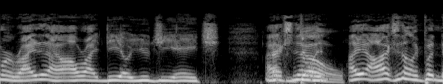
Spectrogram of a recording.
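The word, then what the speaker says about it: Dug: How do you pronounce that? We've never heard this It's Doug that you speak Doug.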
